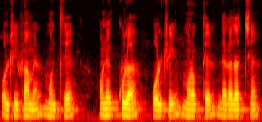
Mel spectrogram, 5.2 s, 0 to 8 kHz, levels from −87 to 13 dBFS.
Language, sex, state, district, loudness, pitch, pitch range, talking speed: Bengali, male, Tripura, West Tripura, -20 LUFS, 110 Hz, 110-115 Hz, 90 wpm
